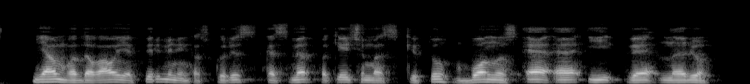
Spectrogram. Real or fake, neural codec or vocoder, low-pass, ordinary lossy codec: fake; codec, 16 kHz, 4 kbps, FunCodec, trained on Chinese and English, 50 frames a second; 7.2 kHz; AAC, 32 kbps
